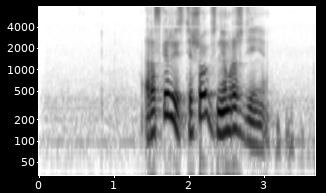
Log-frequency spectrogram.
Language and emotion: Russian, positive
